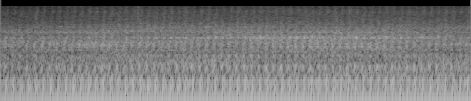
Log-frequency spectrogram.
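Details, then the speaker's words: Go-kart that cranked but wouldn't start, suspected dirty carburetor; after carb cleaning, running before a drive: small single-cylinder engine putters at a quick, even idle with no misses or stumbles, running cleanly and steadily. "there we go now we need to let the fuel go through the line but it sounds like it's running pretty good"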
